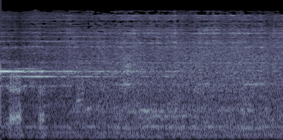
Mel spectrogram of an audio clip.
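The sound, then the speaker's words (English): A freight train still in Conrail paint rolls past at Horseshoe Curve, between two lines of thunderstorms under low-hanging clouds: a steady, unbroken low rumble, with a sustained high metallic whine over it and a brief clank at the start. “the government consolidated them into a big railroad company called Consolidated Rail, or Conrail.”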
